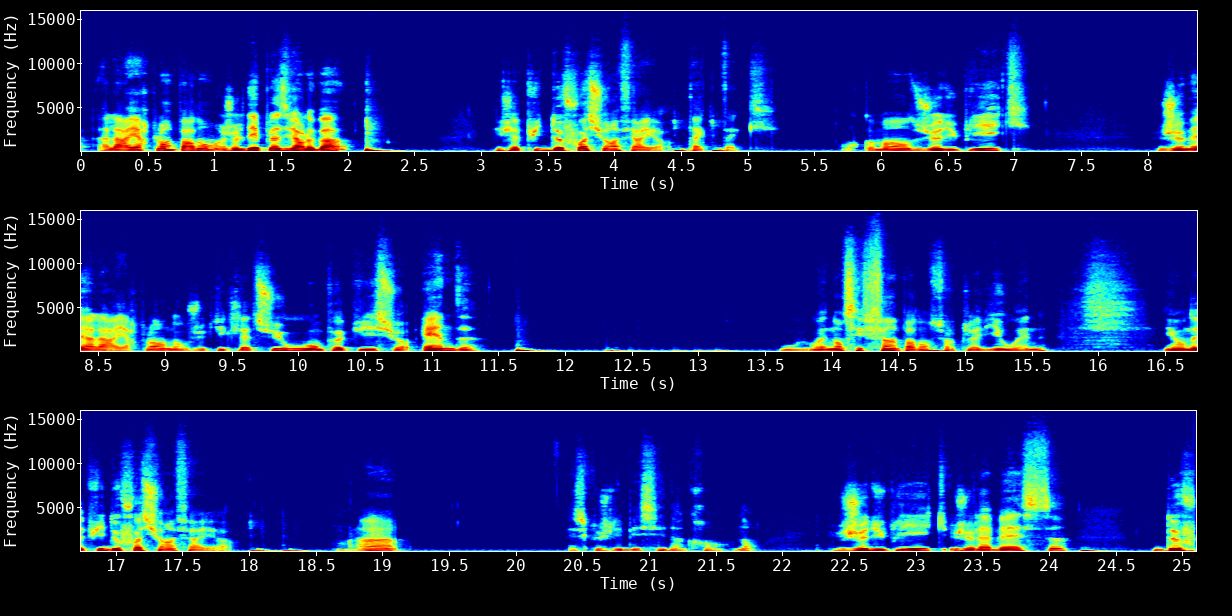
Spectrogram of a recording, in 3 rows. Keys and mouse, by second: 2.2 Down, 4.5 <, 6.4 ctrl+d, 11.7 Page_Down, 12.3 Page_Down, 14.4 End, 18.1 <, 21.1 Down, 22.6 ctrl+d, 23.3 Down, 25.0 <.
